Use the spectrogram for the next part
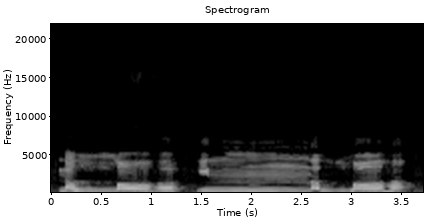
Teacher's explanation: ان اللہ، ان حروف مشبہ ہے، یعنی یہ حرف مشدد والا حرف ہے، تشدید ہے، اس کے اوپر شد ہے، تو اس لیے اس پہ غنہ ہوگا۔ ان اللہ، لفظ اللہ سے پہلے زبر ہے، اس لیے اس کے لام کو پور پڑھیں گے۔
